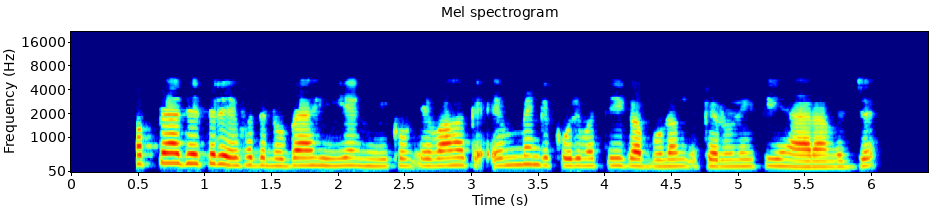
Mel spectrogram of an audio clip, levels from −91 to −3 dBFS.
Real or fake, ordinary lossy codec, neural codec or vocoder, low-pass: real; Opus, 64 kbps; none; 5.4 kHz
